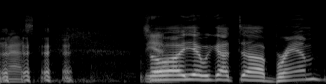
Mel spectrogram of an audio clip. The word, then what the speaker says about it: Bram: So yeah, we got Bram. It's pronounced. Yep. Because I was yeah. saying Bram because I'm a big fan fine.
